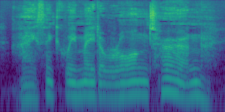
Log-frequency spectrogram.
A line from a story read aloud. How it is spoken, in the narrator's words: he murmured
